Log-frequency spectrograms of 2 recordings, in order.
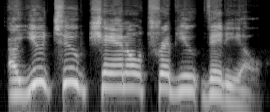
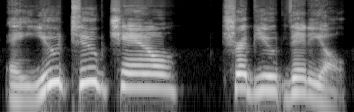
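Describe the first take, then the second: First: It is said at normal speed. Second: It is said slowly.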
